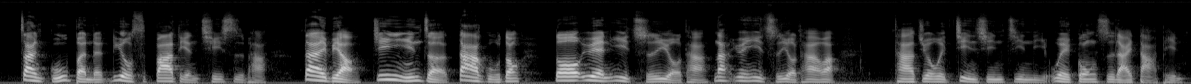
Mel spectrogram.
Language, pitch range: Chinese, 100-150 Hz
